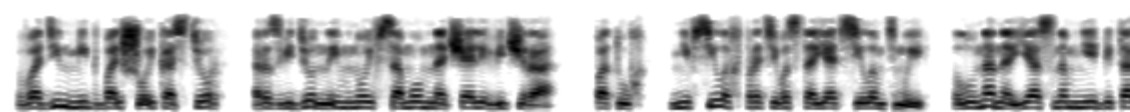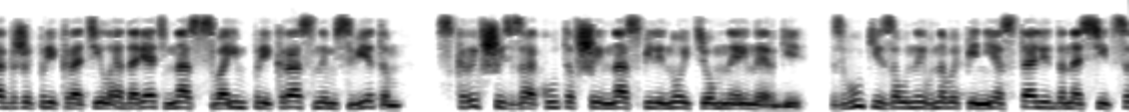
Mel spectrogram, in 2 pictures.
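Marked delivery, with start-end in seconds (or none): none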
